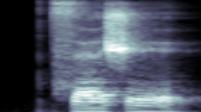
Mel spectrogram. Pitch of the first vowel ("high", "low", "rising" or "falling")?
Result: low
